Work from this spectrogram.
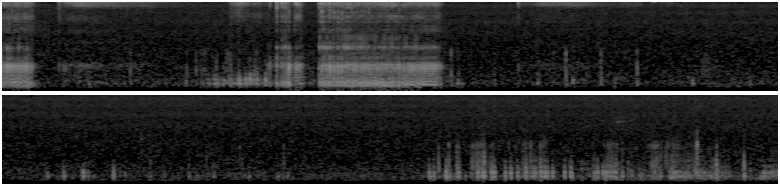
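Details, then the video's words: Pablo, a sleeping pet Chihuahua that snores loudly and often, gives several harsh, rasping snore bursts in the first five seconds, then quieter, sparse breathing and scattered soft snorts until faint clicks near the end. "My chihuahua Pablo snores all the time when he's sleeping, and LOUD! This time he wakes himself up!"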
